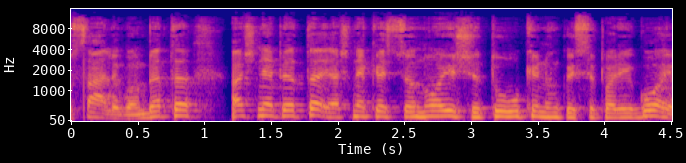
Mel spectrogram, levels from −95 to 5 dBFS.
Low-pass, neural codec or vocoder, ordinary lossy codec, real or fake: 14.4 kHz; vocoder, 44.1 kHz, 128 mel bands, Pupu-Vocoder; MP3, 64 kbps; fake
